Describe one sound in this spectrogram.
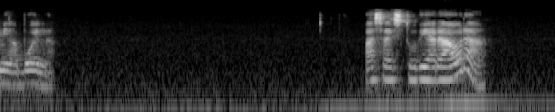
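A young woman speaks calmly and close to the microphone.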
